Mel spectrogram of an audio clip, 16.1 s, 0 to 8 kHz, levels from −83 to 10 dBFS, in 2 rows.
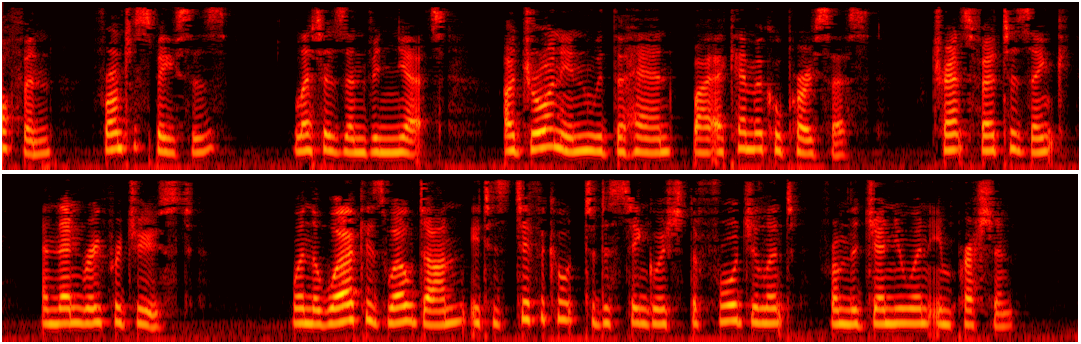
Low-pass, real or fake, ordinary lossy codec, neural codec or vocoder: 7.2 kHz; real; MP3, 32 kbps; none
